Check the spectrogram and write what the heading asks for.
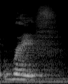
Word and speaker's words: Ralph: It's pronounced Ray? – Rafe. – Rafe? No, it's not. That's a lie. – Look it up. – Voldemort is pronounced Rafe? – Rafe. – Rafe? – Look it up right now. That's going to bother me so much. – He pronounces his name Rafe Fiennes.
